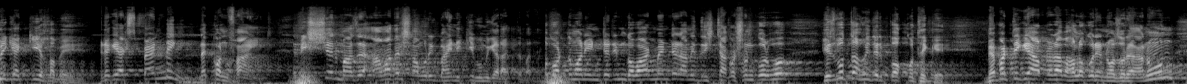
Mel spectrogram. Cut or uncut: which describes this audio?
cut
